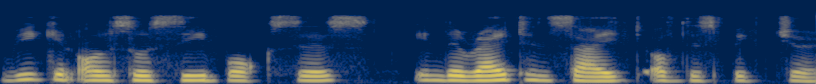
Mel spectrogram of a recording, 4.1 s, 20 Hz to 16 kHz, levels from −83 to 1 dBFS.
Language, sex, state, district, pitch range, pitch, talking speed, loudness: English, female, Arunachal Pradesh, Longding, 185-205 Hz, 195 Hz, 175 wpm, -18 LUFS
